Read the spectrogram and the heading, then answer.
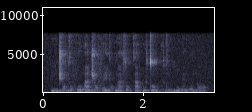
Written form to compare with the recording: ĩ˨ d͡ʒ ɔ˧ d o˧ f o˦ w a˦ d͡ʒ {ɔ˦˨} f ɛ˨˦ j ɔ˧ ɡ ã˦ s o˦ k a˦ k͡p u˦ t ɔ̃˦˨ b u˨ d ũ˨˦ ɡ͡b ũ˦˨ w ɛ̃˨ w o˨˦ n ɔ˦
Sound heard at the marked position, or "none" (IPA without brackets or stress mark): ɔ˦˨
